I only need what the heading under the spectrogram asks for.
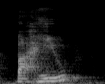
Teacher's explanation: Então, barril, il é a última, é a mais forte, ela é uma oxítona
